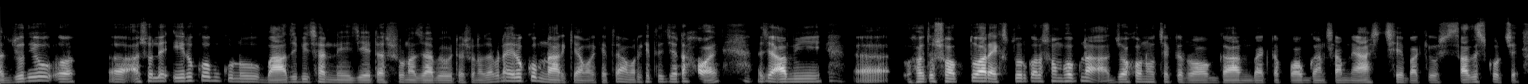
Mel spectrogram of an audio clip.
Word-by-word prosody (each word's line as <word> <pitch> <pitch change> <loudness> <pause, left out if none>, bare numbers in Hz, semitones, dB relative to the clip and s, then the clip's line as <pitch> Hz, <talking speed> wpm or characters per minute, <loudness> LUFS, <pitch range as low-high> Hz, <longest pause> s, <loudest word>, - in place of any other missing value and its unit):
যদিও 165 +7 -1 0.2
ও - - +5 0.5
আ - - 0 0.2
আসলে 160 -1 -3 0.2
এরকম 175 +2 -1
কোনো 140 -3 -7 0.3
বাছবিচার 115 +4 +4
নেই 105 -1 -8
যে 110 - -7
এটা 105 - -1
শোনা 110 -2 -4
যাবে, 100 0 +1
ঐটা - - -9
শোনা 100 - -9
যাবে 115 +5 -5
না, - - 0
এরকম 165 +2 +1
না 110 - +6
আরকি - - -10
আমার 95 0 -6
ক্ষেত্রে। 100 - -8
আমার 110 0 -7
ক্ষেত্রে 130 - -10
যেটা 125 - -1
হয় - - +6 0.5
যে - - +2
আমি 130 +1 -5 0.5
অ্যা - - -3 0.5
হয়তো 135 +2 +1
সব 135 -2 +7
তো - - +1
আর 150 - +11
এক্সপ্লোর 150 +4 -4
করা 150 -1 0
সম্ভব 155 0 0
না। 160 - +6 0.3
যখন 120 +2 +1
হচ্ছে 120 - -9
একটা 115 - -7
রক 100 +1 0
গান 95 0 +5
বা, - - -5
একটা - - -9
পপ 100 -1 0
গান 95 -1 -5
সামনে 100 0 -4
আসছে 105 +2 -5
বা, 95 - 0
কেউ 105 - -10 0.2
সাজেস্ট 110 +4 +2
করছে, - - -4
120 Hz, 200 wpm, -25 LUFS, 100-150 Hz, 0.5 s, আর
